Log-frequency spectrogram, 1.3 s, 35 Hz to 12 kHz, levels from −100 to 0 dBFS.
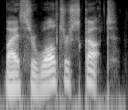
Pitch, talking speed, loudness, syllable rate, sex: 125 Hz, 190 wpm, -17 LUFS, 4.4 syllables/s, male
